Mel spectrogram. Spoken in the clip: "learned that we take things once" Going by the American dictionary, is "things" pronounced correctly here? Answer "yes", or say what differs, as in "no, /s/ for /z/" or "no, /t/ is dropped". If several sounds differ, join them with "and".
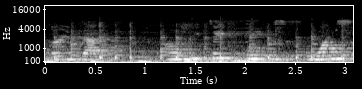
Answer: no, /ŋ/ is dropped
